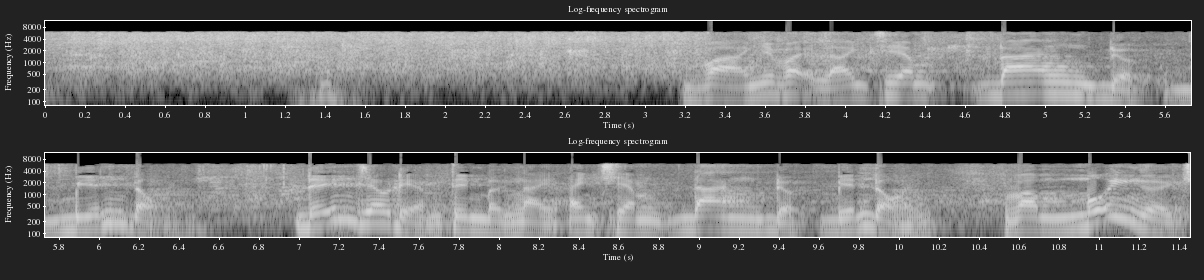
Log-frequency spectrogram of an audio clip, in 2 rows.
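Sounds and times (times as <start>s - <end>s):
round of applause: 0.0s - 4.6s
speech: 3.2s - 11.4s.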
